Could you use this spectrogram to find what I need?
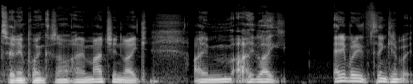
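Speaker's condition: No condition

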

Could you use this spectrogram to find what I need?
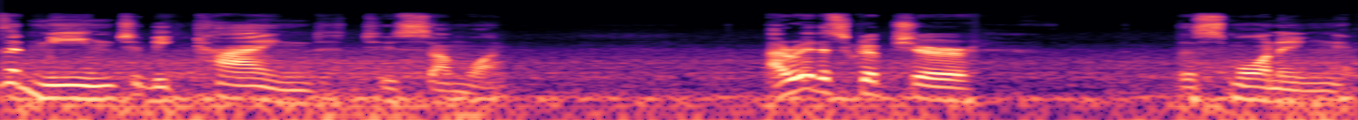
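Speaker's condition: No condition

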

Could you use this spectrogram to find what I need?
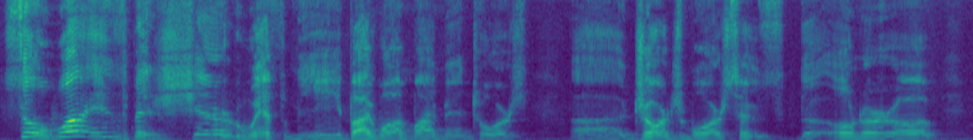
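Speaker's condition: Cerebral palsy; childhood bike riding and teen hiking limited

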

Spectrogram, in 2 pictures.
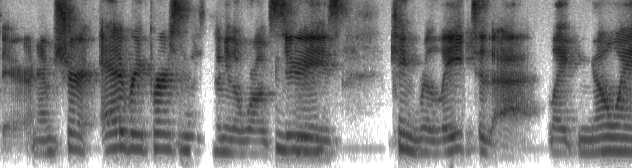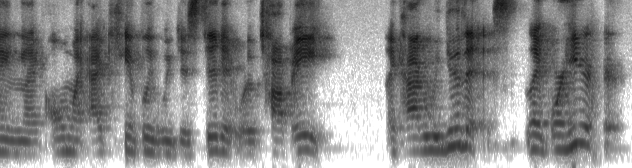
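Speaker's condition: Unilateral cleft lip and palate; severe congenital unilateral cleft lip and palate, 23 surgeries by age 17, final surgery in high school; speech therapy after stroke at 18, relearned spelling and putting words together

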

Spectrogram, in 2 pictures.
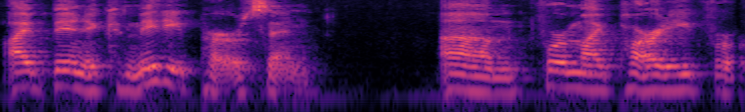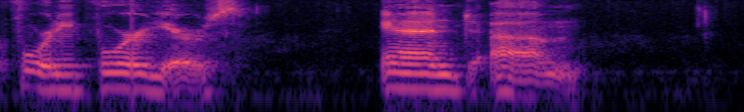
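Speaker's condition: ALS; walking impaired

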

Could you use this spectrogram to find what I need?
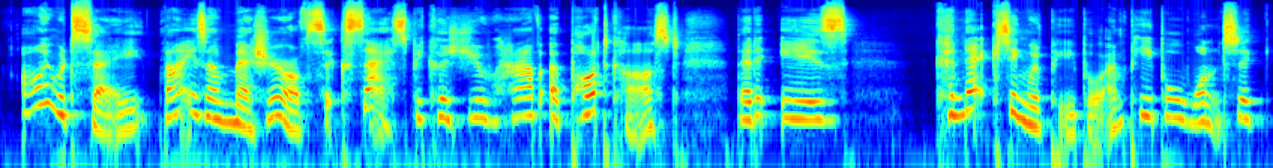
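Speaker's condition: No condition

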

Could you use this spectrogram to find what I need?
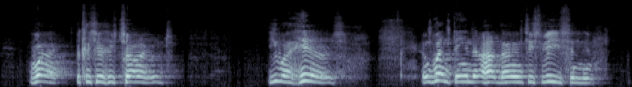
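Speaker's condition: Hearing loss, cochlear implant; college

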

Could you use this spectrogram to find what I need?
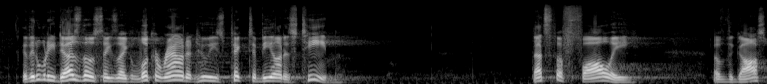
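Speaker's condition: No condition

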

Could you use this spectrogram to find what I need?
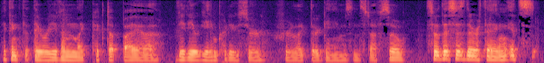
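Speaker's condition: No condition

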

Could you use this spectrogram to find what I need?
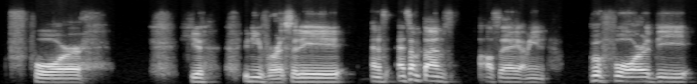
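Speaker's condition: Stutter; stutter since childhood, stutters in six languages: English, French, Spanish, Arabic, Portuguese, Armenian; audible stutter during interview; no stuttering when singing, avoided speaking for years out of fear, later joined Toastmasters and debating club; repeated sounds, prolonged sounds

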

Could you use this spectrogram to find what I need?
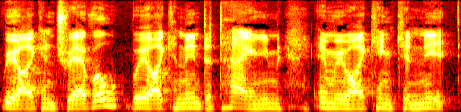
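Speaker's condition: Cerebral palsy; cerebral palsy from birth

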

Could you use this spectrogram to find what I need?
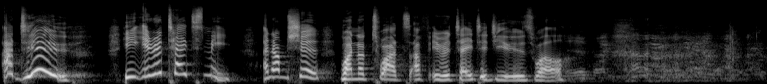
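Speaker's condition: No condition

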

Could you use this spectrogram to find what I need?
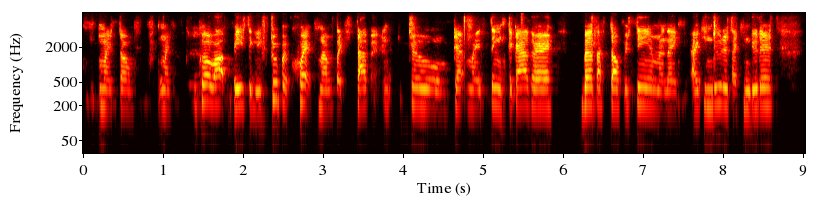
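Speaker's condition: Deafness (hard of hearing); wearing hearing aid, hears well, learning sign language

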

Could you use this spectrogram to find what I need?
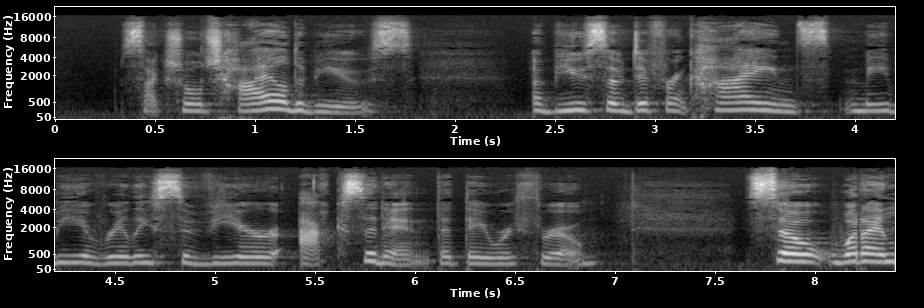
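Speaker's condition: No condition

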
